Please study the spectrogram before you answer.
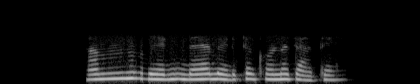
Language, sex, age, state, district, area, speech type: Hindi, female, 30-45, Uttar Pradesh, Hardoi, rural, conversation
